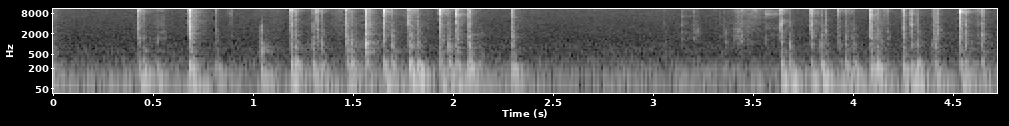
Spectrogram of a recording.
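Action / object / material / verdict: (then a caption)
tap / laptop keyboard with plastic keys / plastic / none. Fast typing with long acrylic nails on a MacBook Pro keyboard, its black plastic keys set in an aluminum laptop body. Quick, dry clicks and taps come in bursts with bright nail ticks over a soft low thud, and a short quieter pause falls in the middle before the typing picks up again.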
